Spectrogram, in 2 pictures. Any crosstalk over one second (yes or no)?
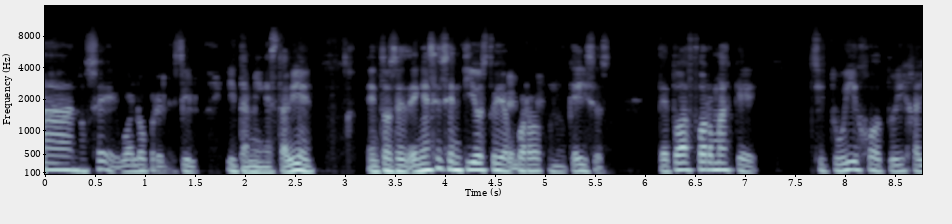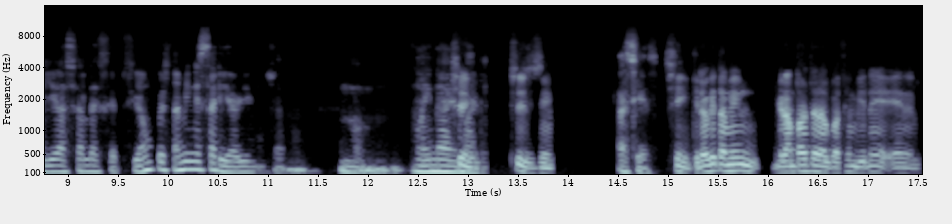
no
